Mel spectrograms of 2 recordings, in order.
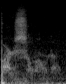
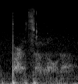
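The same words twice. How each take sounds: First: The name is said with an American accent. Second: The name is said with a local Spanish accent. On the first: This is how the speaker normally says it. "I don't have that accent, so I think it'd be weird if I said it that way. So I call it" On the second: This is how the local people say it. "as they pronounce it, I believe"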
